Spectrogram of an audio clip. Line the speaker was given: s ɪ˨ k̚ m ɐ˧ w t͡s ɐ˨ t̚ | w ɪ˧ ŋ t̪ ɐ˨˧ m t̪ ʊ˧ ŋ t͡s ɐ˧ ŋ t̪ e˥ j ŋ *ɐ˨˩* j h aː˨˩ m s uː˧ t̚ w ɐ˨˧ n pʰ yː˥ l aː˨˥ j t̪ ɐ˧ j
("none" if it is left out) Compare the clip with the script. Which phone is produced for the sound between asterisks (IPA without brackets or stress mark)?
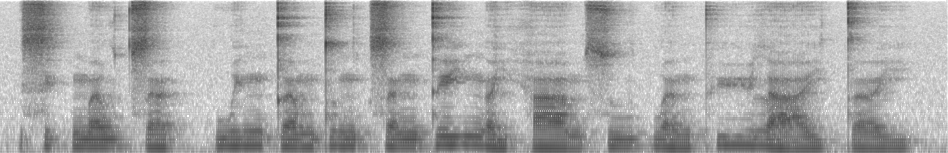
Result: ɐ˨˩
